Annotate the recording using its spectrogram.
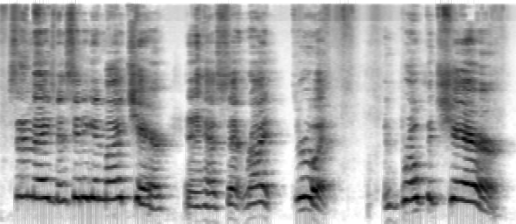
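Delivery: put-on very high, wailing baby bear, slowing at the end; tiny bear wailing over its broken chair; crying baby bear. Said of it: "cried the little baby bear".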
